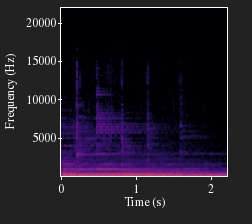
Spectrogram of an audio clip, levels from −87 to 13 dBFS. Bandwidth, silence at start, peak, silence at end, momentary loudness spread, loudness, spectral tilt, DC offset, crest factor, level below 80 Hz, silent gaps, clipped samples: 15 kHz; 0 s; -22 dBFS; 0 s; 5 LU; -35 LUFS; -7.5 dB/octave; under 0.1%; 12 dB; -50 dBFS; none; under 0.1%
